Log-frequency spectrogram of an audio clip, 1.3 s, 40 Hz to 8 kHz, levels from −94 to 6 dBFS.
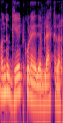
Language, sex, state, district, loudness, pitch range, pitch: Kannada, male, Karnataka, Mysore, -13 LUFS, 100-145 Hz, 135 Hz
